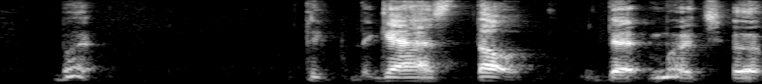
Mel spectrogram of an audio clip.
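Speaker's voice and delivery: emotion held back, voice catching, choked up. Telling how coworkers took up a donation for them: holding back emotion. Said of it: "I'm trying not to get emotional".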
